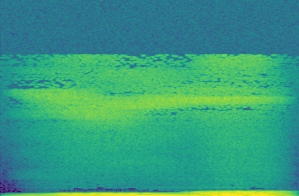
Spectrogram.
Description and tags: Sonified stock prices of Microsoft competing with Google. Algorithmic composition / sound design sketch. Ominous. Microsoft is the low frequency and Google the higher.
